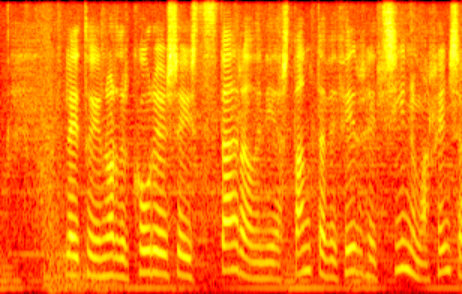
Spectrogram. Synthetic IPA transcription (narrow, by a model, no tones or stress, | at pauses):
leːjt̪ʰœjɪnɔɾðʏɾ̥kʰoːwɾʏʏseːjɪst̪st̪aːðɾawðɪniaðst̪ant̪avɪðfɪːɾɪɾ̥ɦejt̪siːnʏmawr̥ejnsa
